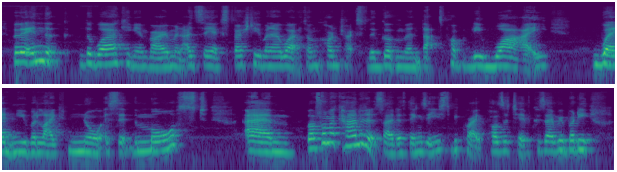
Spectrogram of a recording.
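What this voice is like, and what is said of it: Geordie accent. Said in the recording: “just because of the accent, they like related it to that because of Geordie ... I'm quite proud of my accent”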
